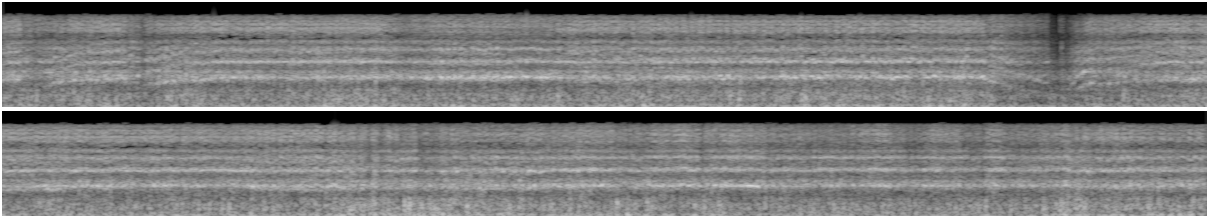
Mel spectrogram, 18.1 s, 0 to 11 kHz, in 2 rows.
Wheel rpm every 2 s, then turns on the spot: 170, 220, 200, 180, 160, 220, 220, 230, 230.
none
